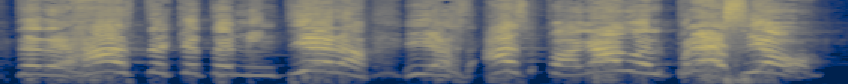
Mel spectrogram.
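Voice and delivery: rally the flock, building to a shout; fervent preaching. Real, not acted. Pastor urging the church to resist the devil, loud and high.

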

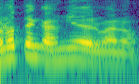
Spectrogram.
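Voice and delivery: soft, intimate reassurance; quiet comfort for a neighbour in the pew; softly to your brother. Shown as a demonstration. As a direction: say it gently to the person beside you. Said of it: "Dile a tu hermano".

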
